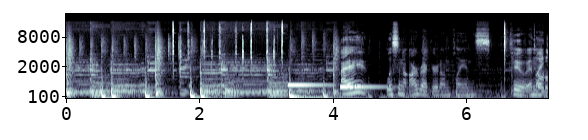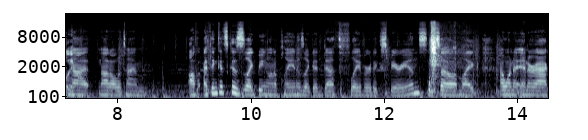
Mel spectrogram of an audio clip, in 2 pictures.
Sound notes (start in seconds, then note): 1.8 airplane seatbelt sign chime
